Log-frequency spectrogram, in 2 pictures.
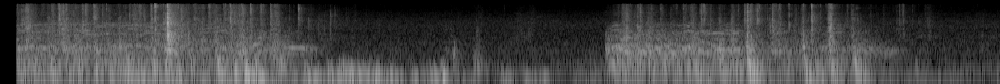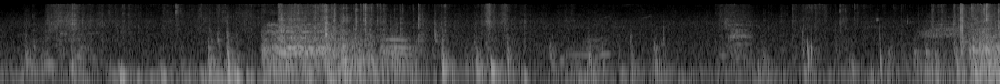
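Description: A children's battery-powered John Deere Gator ride-on toy driving on a concrete driveway, its motor and plastic wheels running in three short spurts of a second or so each.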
